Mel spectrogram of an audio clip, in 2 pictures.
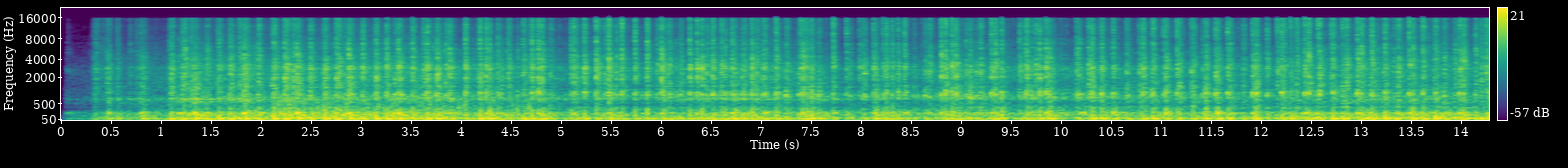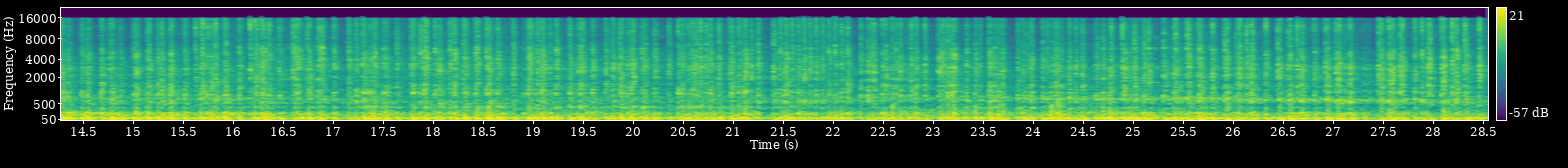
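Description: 406 cubic-inch small-block Chevy V8 idling steadily, a constant low rumble from its exhaust.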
